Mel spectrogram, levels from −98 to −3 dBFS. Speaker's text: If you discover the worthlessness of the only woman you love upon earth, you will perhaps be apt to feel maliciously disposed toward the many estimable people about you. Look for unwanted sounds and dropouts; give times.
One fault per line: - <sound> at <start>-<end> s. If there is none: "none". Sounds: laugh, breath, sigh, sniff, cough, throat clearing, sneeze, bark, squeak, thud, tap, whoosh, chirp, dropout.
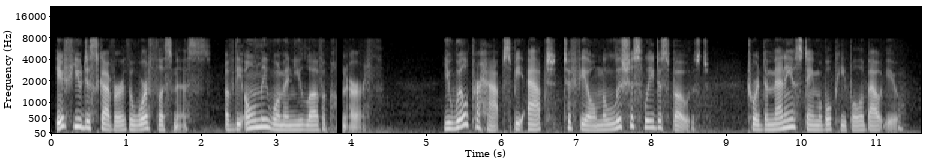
- dropout at 3.8-3.9 s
